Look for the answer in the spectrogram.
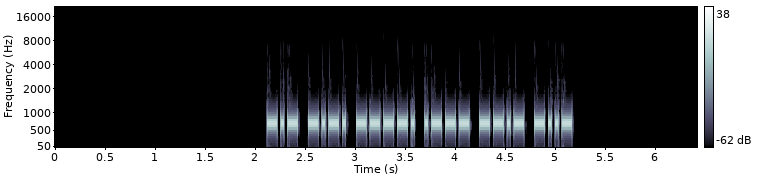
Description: Morse code, heard as a keyed tone, about 36 wpm, 700 Hz. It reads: KC9JQX
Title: USA Call Signs - 6 Characters - Repeated 3x - 35wpm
